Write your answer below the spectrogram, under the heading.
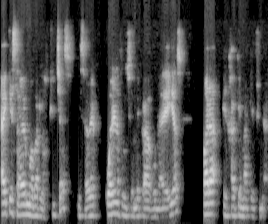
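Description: Speaking at a fairly quick pace, a man with a fairly high, somewhat breathy voice uses ordinary pitch variation. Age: 30s. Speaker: webinar presenter, debt collection trainer. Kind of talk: online lecture. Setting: online webinar.

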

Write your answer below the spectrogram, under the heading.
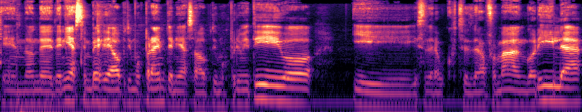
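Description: This man has a plain, everyday voice at medium pitch. He talks at a moderate pace with fairly even intonation. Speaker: podcast co-host. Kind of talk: casual chat.

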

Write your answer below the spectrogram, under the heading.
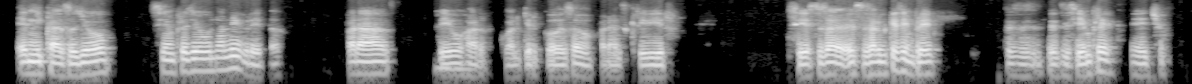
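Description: A man at a medium pitch, fairly slow, with fairly even intonation and long, frequent pauses. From Colombia, Bogotá. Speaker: industrial designer, master's student. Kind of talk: interview conversation.

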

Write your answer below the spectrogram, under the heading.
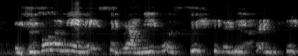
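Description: The speaker goes at a very fast pace. The pitch shows ordinary variation. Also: woman. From Italy, Milan. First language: Italian. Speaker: food blogger and YouTuber. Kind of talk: interview. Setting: call.

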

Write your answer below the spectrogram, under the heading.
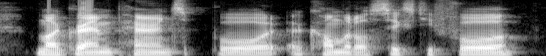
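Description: A man with an Australian accent has a bright, sharp tone, recorded with a dry, close sound with no echo against a silent background on a very clean recording. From rural inland Australia. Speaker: tech startup co-founder. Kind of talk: interview.

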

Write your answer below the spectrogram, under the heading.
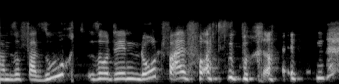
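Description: Her high voice shows ordinary pitch variation as the woman talks. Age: 40s. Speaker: secondary school teacher. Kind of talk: casual interview.

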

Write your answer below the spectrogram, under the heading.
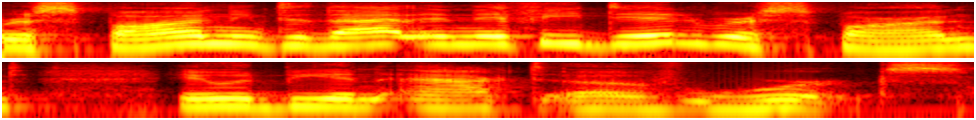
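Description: A man's high voice with an American accent, fairly slow in pace, with ordinary pitch variation. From US Pacific Northwest. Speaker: pastor. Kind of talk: testimony. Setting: in person.

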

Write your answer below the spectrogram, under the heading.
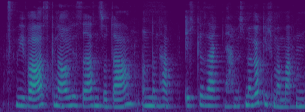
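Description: Audible room echo surrounds a woman's somewhat breathy voice. She speaks at a fairly quick pace with a fairly high pitch and fairly even intonation. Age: 20s. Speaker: podcast co-host. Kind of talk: casual chat.

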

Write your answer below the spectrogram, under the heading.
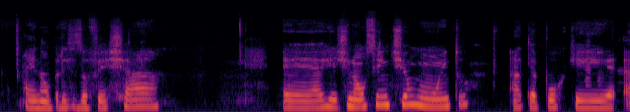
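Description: Recorded very cleanly with a silent background and a dry, close sound with no echo, a woman speaks at a very slow pace in a fairly high pitch. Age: 20s. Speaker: journalism student. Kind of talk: casual chat.

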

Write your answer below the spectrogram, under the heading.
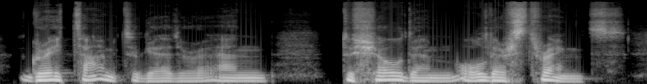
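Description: Speaking with a non-native accent, a man has a dark, mellow tone, medium pitch and ordinary pitch variation, with a dry, close sound with no echo in a very clean recording with a silent background. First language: Dutch. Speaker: shiatsu practitioner and teacher. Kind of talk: interview. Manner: halting.

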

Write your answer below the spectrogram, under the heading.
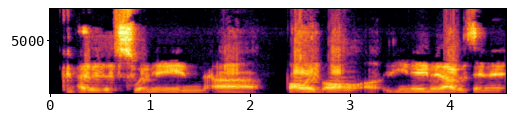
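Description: The speaker is a man with an American accent and a medium pitch. He has an ordinary speaking voice. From Southern California. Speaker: chiropractor and running coach. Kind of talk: interview.

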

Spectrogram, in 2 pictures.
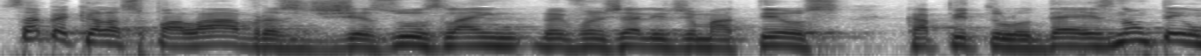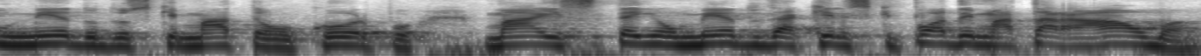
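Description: The man has an unremarkable speaking voice with a fairly high pitch. He uses ordinary pitch variation and hardly any pauses. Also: moderate pace. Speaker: preacher. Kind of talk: sermon. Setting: church. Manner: warm, pastoral; humorous, relaxed.

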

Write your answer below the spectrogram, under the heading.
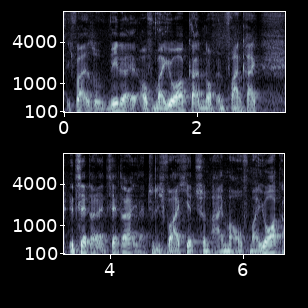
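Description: Noticeable noise in the background, with pitch that varies in an ordinary way. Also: man. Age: 50s. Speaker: baker. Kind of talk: casual chat. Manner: animated.

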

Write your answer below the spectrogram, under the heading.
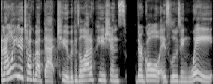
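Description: The voice is an unremarkable speaking voice, moving at a fairly quick pace with ordinary pitch variation. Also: woman. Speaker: podcast co-host, clinician. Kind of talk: casual interview conversation. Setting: recording remotely from Aruba.

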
